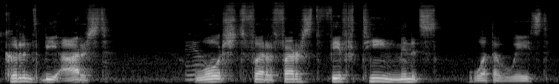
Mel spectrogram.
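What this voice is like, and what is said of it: Convincing put-on accent. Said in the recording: “your fucking accent was on point there”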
